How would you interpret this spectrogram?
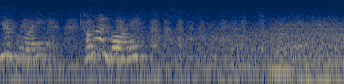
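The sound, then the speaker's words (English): A dog named Rover, bringing in the paper, pants in quick, breathy huffs over a steady low background, with a brief whiny, voice-like sound early on before the panting continues more softly. “Good boy. Give me the paper. That's it. Now, can you roll over for me?”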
